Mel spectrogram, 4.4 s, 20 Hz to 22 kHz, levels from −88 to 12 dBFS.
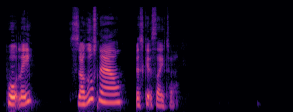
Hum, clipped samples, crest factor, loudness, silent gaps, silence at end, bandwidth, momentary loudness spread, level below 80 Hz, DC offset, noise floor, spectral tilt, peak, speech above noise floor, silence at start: none; under 0.1%; 20 dB; -23 LUFS; none; 1.85 s; 17 kHz; 14 LU; -76 dBFS; under 0.1%; -90 dBFS; -3.5 dB/octave; -6 dBFS; 67 dB; 0.1 s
